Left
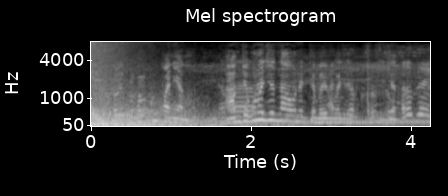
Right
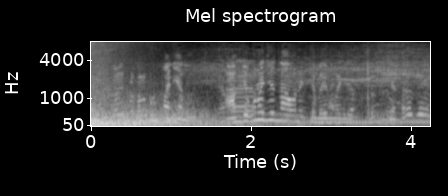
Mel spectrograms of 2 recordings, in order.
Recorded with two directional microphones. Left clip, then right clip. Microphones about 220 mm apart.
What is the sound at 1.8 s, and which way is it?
A man's voice, 40° left (ahead or behind).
